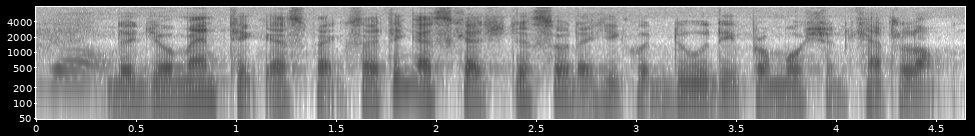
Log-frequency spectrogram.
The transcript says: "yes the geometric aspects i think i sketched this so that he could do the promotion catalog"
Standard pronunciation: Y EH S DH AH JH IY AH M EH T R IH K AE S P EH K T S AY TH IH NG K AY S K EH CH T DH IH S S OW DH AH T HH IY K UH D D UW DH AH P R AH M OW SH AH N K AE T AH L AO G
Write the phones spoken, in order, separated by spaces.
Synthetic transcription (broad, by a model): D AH JH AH M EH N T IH K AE S P EH K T S AY T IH NG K AY S K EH CH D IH S S OW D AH T HH IY K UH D D UW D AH P R AH M OW SH AH N K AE T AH L AO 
